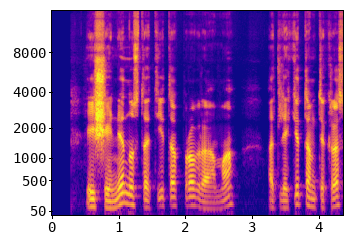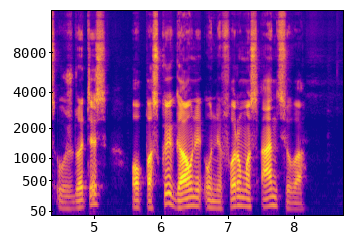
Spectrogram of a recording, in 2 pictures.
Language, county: Lithuanian, Šiauliai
